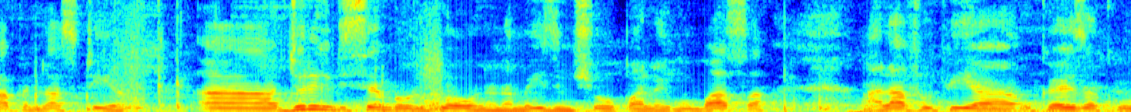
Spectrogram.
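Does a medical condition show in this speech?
No.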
